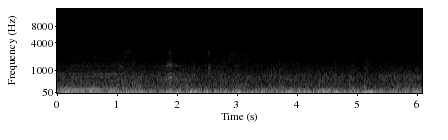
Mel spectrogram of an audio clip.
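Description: Jeep driving on a rough mountain dirt road: steady, loud engine and road rumble, with a low engine drone most prominent in the first second.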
